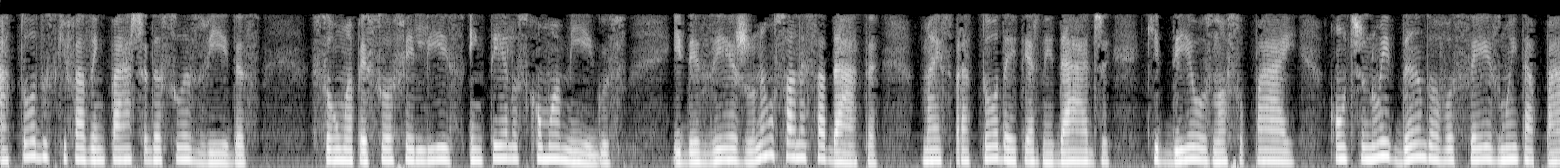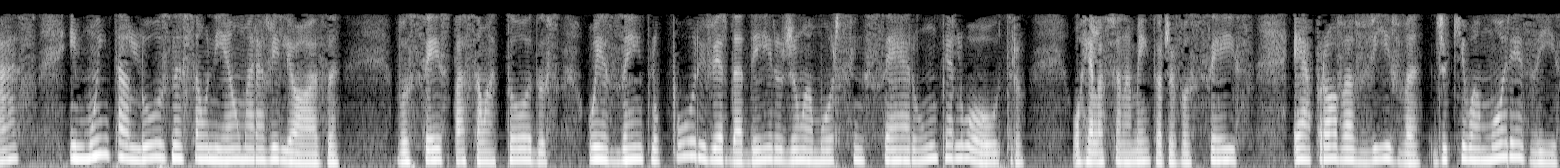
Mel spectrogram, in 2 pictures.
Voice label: ANIV CASAMENTO, fem; Casamentos; Telemensagens 2017

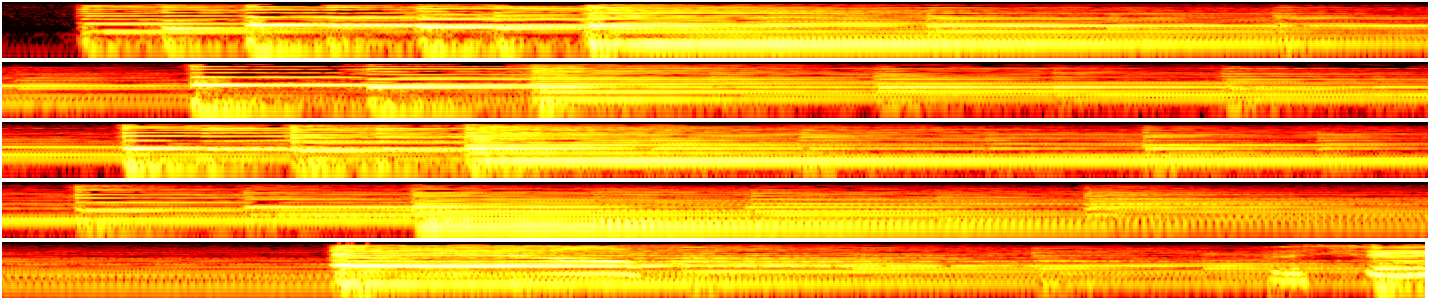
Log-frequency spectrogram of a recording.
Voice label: reconciliação f, Telemensagens, Gospel; fem; Telemensagens 2017

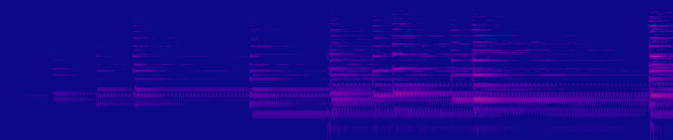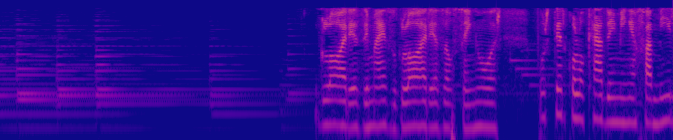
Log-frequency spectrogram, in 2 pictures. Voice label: Nora Feminino; Telemensagens 2017

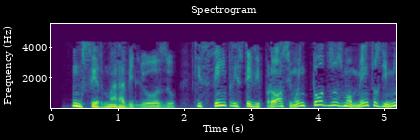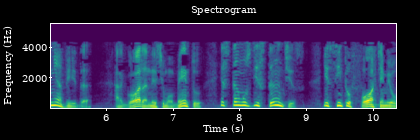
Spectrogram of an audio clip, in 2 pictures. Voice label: SAUDADES MAE, Só Voz, masc; Telemensagens; Telemensagens 2017

